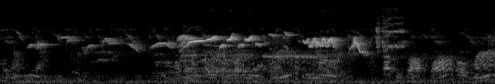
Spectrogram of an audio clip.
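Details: Orange-headed thrush in full ngeplong song at dawn, used to coax reluctant thrushes to sing; a steady stream of varied whistles, trills and short chattering notes that swell to a loud peak in the middle.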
